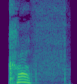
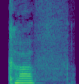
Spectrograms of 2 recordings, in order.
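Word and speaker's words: כף: Kaf, Kaf, K, as in ark, and without the dagesh it is Chaf, Chaf, like when clearing out your throat.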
